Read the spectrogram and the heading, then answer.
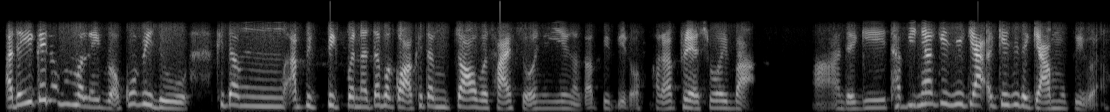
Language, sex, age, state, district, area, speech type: Manipuri, female, 30-45, Manipur, Kakching, rural, conversation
